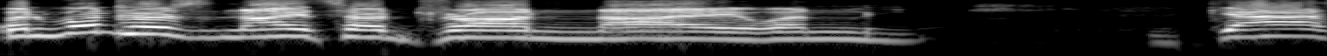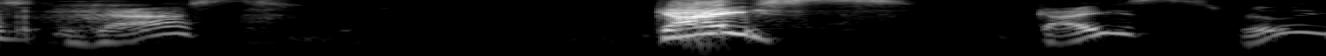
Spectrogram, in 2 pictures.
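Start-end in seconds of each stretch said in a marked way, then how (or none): 0.0-5.6 badly butchered, mangled Scottish accent. Reading lines aloud after being told to just be Scotty: Scotty voice, Scottish accent. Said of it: "I will butcher a Scottish accent".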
